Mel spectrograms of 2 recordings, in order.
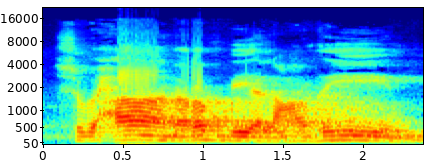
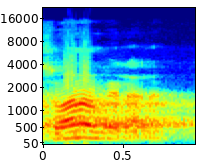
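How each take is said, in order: First: It is said slowly. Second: It is said fast.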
